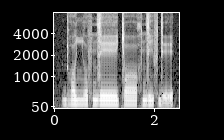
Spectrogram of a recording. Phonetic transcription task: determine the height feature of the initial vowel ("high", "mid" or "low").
mid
